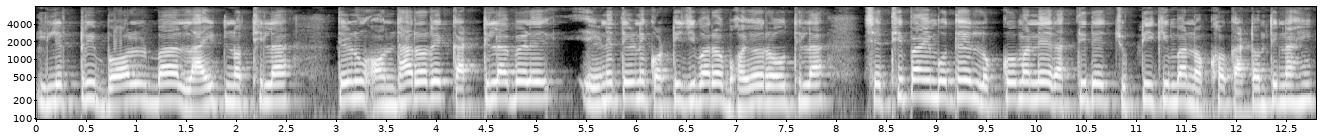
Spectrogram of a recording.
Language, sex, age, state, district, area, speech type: Odia, male, 18-30, Odisha, Bhadrak, rural, spontaneous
